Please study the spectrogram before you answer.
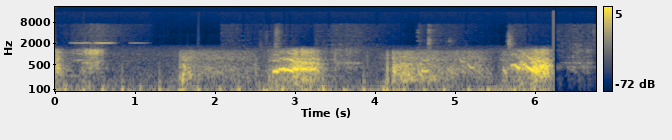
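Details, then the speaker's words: Stridor in a respiratory pathophysiology teaching recording: noisy breaths with a harsh, high-intensity musical note on inspiration, from turbulence in a narrowed extrathoracic upper airway. "el estribor es el sonido musical de alta intensidad escuchado en inspiración el escritor se genera ante el aumento de turbulencia en la vía aérea proximal extra torácica cuando existe una disminución en su diámetro"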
